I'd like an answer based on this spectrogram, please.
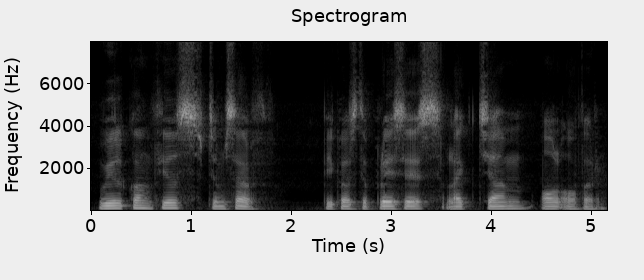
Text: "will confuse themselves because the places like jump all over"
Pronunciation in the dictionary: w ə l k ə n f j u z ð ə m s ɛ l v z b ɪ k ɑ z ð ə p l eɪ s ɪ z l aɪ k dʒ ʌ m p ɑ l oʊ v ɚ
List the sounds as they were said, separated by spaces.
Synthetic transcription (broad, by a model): w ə l k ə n f j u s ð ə m s ɛ l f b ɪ k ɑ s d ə p l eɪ s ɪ s l aɪ k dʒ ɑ m ɑ l oʊ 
